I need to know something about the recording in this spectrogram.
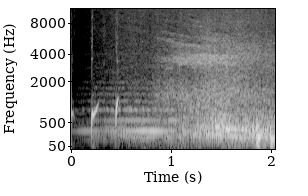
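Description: Animated logo intro sound effects: two short rising bloops in quick succession, then a whoosh that swells up toward the start of electronic music.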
